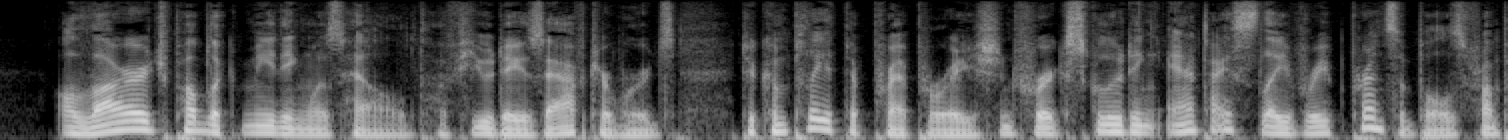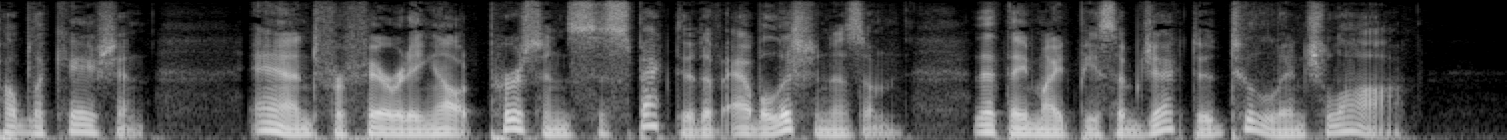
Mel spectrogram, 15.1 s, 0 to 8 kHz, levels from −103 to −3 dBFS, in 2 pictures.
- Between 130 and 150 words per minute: Yes, average, 145 wpm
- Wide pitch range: Yes, wide, 7.0 semitones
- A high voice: No, very low, 90 Hz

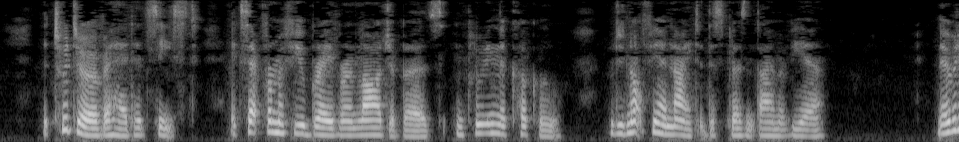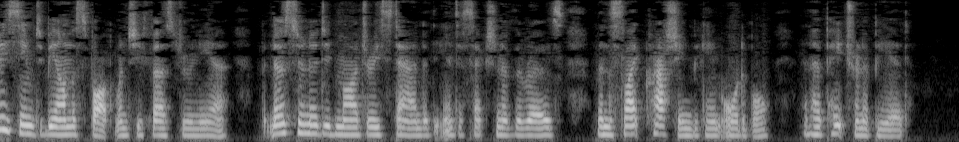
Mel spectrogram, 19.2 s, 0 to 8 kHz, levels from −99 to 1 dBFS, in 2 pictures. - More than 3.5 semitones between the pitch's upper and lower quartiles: No, average, 3.2 semitones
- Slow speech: No, average, 190 wpm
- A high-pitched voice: No, medium, 155 Hz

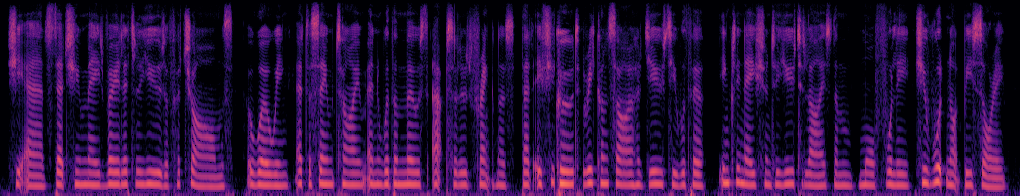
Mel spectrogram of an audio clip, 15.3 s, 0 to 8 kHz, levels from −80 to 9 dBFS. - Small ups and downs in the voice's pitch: Yes, narrow, 1.8 semitones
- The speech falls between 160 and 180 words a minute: Yes, average, 165 wpm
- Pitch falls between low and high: Yes, medium, 180 Hz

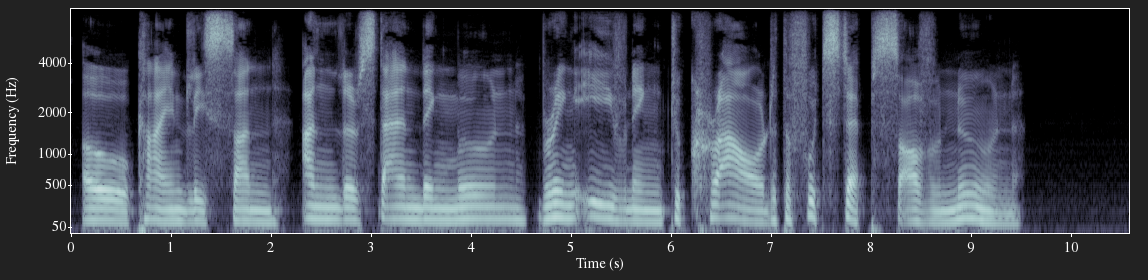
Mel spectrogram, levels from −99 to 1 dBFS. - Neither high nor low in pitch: No, low, 110 Hz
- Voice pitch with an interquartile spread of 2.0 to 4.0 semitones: Yes, average, 2.8 semitones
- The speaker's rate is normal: No, slow, 75 wpm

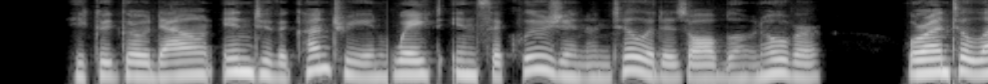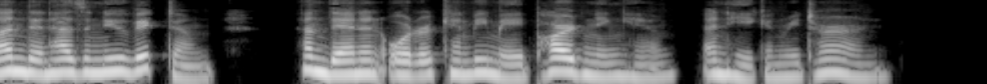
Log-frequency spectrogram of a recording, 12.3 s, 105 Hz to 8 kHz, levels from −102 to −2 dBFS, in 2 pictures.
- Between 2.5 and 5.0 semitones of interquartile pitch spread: Yes, average, 3.7 semitones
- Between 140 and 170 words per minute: No, average, 180 wpm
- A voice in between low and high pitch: Yes, medium, 175 Hz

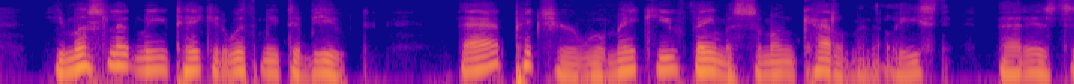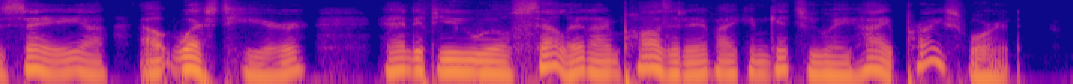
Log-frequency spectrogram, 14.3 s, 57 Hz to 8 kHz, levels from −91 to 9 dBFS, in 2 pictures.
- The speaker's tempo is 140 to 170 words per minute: No, average, 190 wpm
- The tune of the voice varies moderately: Yes, average, 4.4 semitones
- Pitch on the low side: Yes, low, 115 Hz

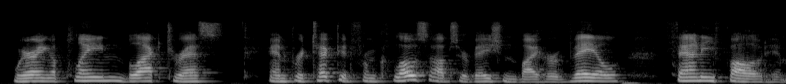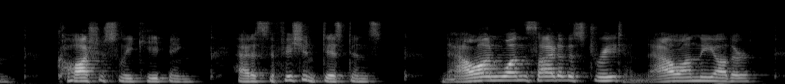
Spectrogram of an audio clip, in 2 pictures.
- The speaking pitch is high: No, medium, 150 Hz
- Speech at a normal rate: No, slow, 130 wpm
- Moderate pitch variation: Yes, average, 3.7 semitones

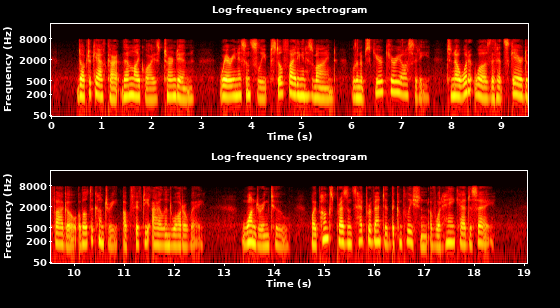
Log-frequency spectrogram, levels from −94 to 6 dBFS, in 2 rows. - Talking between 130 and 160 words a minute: Yes, average, 155 wpm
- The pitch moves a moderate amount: Yes, average, 3.2 semitones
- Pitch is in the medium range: Yes, medium, 175 Hz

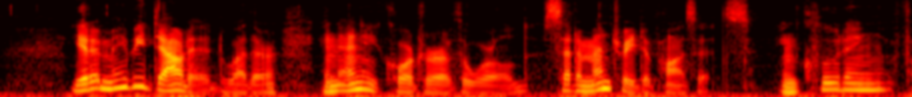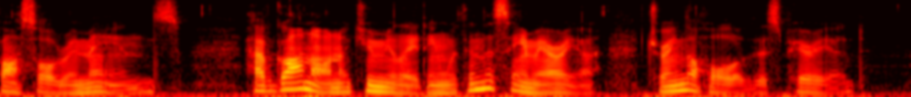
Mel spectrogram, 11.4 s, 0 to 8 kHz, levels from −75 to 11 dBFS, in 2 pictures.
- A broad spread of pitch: Yes, wide, 7.9 semitones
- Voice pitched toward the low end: Yes, low, 105 Hz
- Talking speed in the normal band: Yes, average, 165 wpm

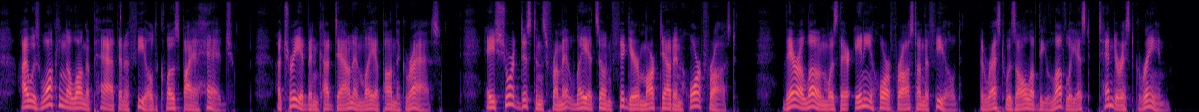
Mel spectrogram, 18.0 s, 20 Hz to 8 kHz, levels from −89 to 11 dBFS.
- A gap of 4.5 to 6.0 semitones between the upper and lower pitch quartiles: Yes, average, 5.1 semitones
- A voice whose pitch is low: Yes, low, 115 Hz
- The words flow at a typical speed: Yes, average, 190 wpm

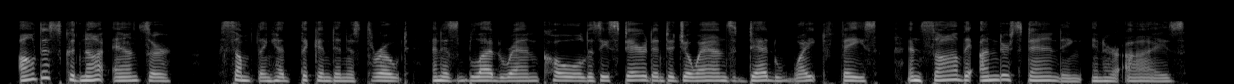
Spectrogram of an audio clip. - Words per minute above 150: No, average, 145 wpm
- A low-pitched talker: No, medium, 175 Hz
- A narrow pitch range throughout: Yes, narrow, 2.3 semitones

